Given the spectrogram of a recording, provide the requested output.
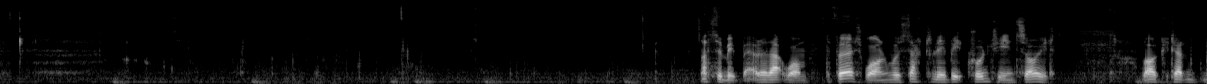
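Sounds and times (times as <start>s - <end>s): person chewing chips: 0.0s - 7.1s.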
